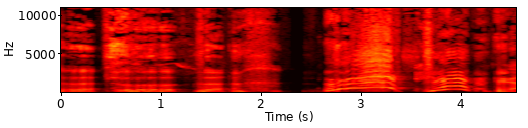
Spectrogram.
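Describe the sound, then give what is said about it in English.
A person imitates a monkey, giving an audio interpretation of Martin laughing while he pleasures himself, with a run of throaty grunts and hoots, the pitch rising and falling in loud, rough bursts, ending on a couple of long swooping calls. “It's a monkey.”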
